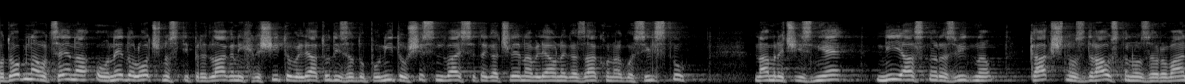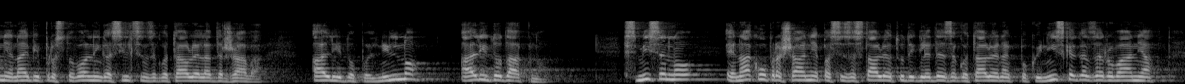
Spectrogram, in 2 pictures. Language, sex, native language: Slovenian, male, Slovenian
